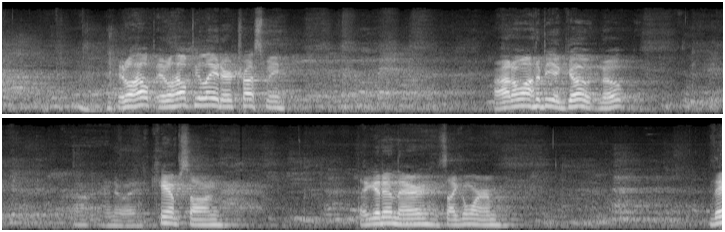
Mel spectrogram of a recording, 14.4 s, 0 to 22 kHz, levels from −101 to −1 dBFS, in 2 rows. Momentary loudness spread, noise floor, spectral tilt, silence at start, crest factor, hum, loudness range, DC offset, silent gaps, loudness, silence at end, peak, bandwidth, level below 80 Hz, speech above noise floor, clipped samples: 24 LU; -47 dBFS; -6 dB/octave; 0 s; 20 dB; none; 8 LU; under 0.1%; none; -21 LUFS; 0 s; -4 dBFS; 17 kHz; -68 dBFS; 27 dB; under 0.1%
